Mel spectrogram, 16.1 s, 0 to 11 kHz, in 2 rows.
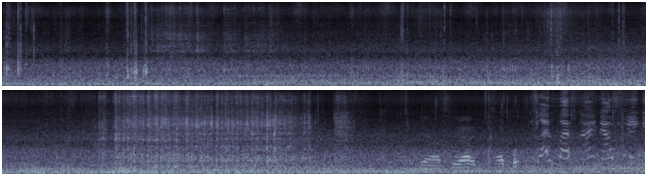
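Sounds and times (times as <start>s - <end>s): vehicle engine rumble: 0.0s - 16.0s
road or wind noise hiss: 0.4s - 14.1s.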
